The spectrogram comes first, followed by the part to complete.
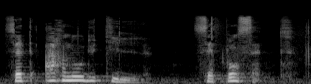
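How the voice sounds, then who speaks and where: A man voicing a weary former soldier with a wooden leg who answers the court quietly. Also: animated, husky. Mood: calm. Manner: low, quiet, measured. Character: weary one-legged former soldier, calm.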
